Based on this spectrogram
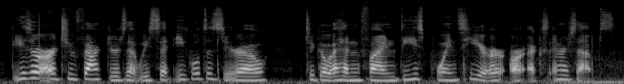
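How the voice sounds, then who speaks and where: The woman's voice is somewhat breathy, with ordinary pitch variation. The recording is very clean, with a silent background. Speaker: math teacher. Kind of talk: lecture. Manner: fast.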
